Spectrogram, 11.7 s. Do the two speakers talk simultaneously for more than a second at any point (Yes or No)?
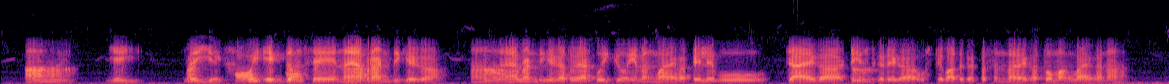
Yes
